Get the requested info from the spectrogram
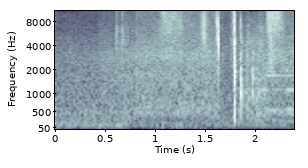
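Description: Steady murmur of a tennis stadium crowd, with a sharp crack of a racket striking the ball near the end.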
